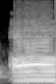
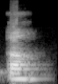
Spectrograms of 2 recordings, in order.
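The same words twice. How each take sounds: First: "a" drawn out as a full long vowel. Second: "a" clipped short and light; short vowel a. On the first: Teacher showing the long Arabic vowel, held long. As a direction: hold the "a" long and marked. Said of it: "voyelles longues ... de manière un peu plus allégée". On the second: Teacher showing the short Arabic vowel, said short and light. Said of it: "de manière un peu plus allégée". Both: Shown as a demonstration.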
